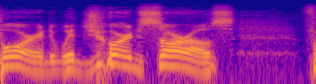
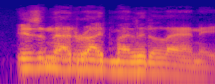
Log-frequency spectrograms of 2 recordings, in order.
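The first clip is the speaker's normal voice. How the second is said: small, cutesy, tiny little-guy voice. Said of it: "I don't know why I sound like him right now".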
